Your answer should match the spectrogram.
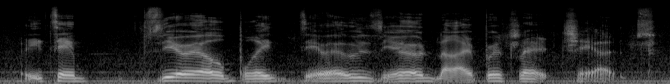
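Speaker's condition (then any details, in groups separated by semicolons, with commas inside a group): Friedreich ataxia; speech tires with effort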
